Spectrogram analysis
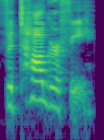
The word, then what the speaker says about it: photography: next one photography photography which syllable am I stressing photography so that one is going to be second syllable stress photography so if you notice griffy it's not graphy it's griffy because I'm reducing that syllable that is not stressed or emphasized next one lips stick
